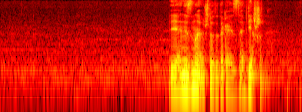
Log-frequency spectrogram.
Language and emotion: Russian, angry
